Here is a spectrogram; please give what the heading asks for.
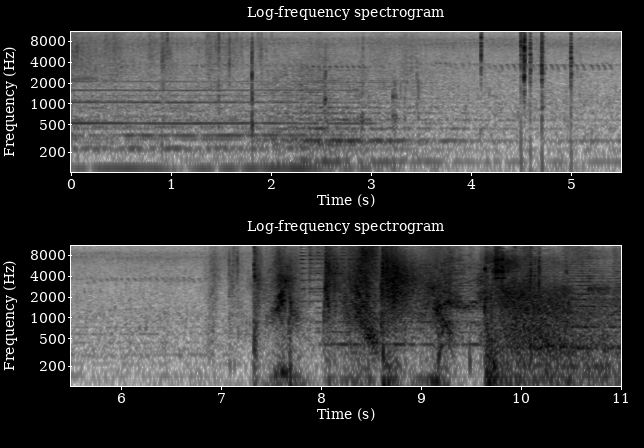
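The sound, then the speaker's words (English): A whip cracks in a film scene: after a quiet stretch of sustained tones and a few faint ticks, sharp swishes and loud snapping cracks burst out. “he has a whip. Like, who has a whip? And then he uses it to knock it out of the guy.”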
